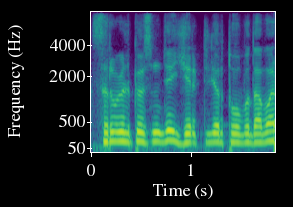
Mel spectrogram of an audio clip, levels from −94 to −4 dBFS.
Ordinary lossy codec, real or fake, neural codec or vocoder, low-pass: none; fake; codec, 16 kHz, 2 kbps, X-Codec, HuBERT features, trained on balanced general audio; none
